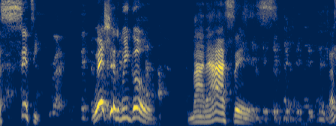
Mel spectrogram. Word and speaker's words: Manassas: Okay, it's not pronounced man asses, but I believe those names come from Native Indian chiefs. Chesapeake, Manassas, Potomac, Seattle.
